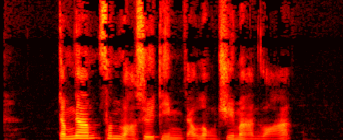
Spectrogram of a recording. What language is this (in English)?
Cantonese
